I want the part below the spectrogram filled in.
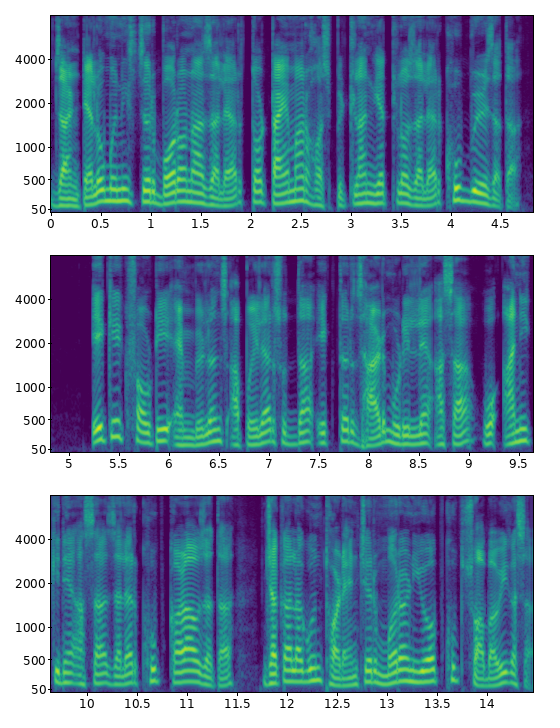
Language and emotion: Goan Konkani, neutral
